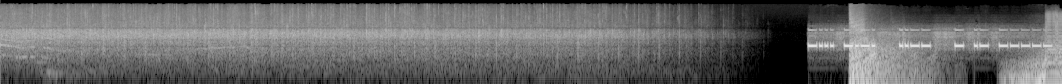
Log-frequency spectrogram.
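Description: Audience applauding, dying away to silence about ten seconds in. Then an electronic logo sting starts: short beeps repeated at one pitch, two sharp whooshing hits, and a deep throbbing bass near the end.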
